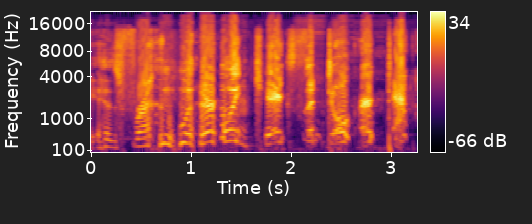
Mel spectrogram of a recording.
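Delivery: high, squeaky voice fighting back laughter; laughing while talking. Real, not acted. Telling co-host how the friend kicked the door, laughing. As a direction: barely get the words out for laughing.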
